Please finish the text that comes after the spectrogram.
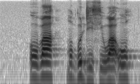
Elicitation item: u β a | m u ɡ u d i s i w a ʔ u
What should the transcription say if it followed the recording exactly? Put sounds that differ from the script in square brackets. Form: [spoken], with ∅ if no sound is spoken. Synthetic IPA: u β a | m u ɡ u d i s i w a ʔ u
